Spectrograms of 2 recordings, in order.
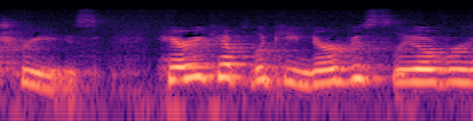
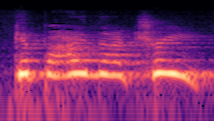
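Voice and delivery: sudden louder, higher command; urgent order; 8 semitones higher, 7 dB louder than usual. A narrator's reading. Hagrid ordering the children behind a tree, urgent shout. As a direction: bark it out as danger nears.

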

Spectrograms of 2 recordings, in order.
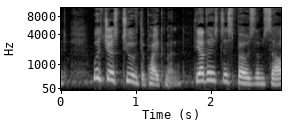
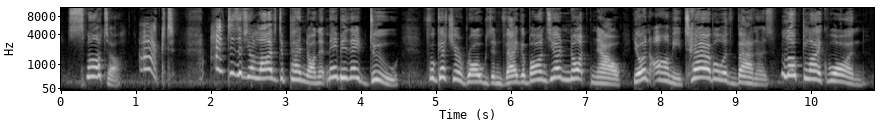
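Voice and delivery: high, loud rallying cry to the troops; rousing shout; 6 semitones higher, 5 dB louder than usual. Acted. Desmond driving his actors to look like soldiers, loud rallying shout. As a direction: whip the actors into an army, shouting.

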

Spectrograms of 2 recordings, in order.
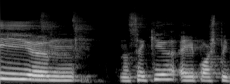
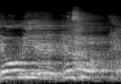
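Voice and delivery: excited shout; 8 semitones higher, 4 dB louder, much slower than usual. Retold or imitated. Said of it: "shouting the punchline high".

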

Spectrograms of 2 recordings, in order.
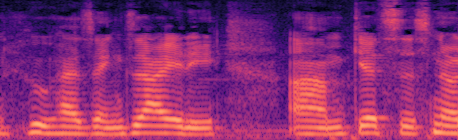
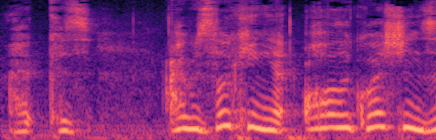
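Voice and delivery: usual speaking voice

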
